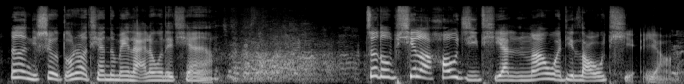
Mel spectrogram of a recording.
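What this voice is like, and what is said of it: Northeastern Chinese accent. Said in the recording (Chinese): “这东北口音，那可不，他们都说我是东北的”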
